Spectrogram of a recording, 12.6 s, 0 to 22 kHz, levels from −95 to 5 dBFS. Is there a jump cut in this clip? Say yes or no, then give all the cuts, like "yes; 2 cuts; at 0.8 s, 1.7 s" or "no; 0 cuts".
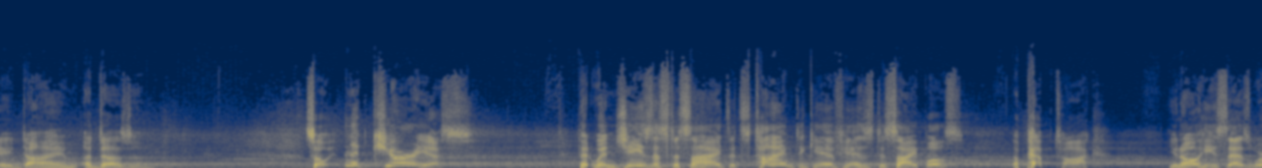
yes; 1 cut; at 3.4 s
